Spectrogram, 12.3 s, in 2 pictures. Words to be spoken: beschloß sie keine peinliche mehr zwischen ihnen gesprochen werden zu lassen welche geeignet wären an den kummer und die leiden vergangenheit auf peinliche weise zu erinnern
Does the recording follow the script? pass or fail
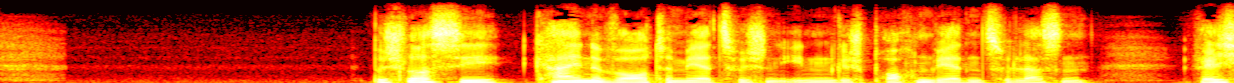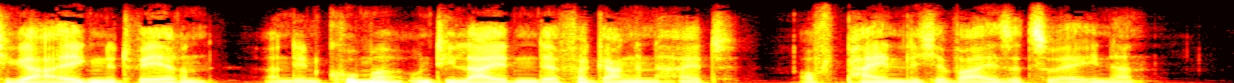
fail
